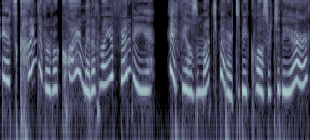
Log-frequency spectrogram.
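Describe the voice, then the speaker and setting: In a put-on character voice, a woman squeaks out her words at an extremely high pitch and a very fast pace. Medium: audio drama. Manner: brash, casual, fond of saying freaking.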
